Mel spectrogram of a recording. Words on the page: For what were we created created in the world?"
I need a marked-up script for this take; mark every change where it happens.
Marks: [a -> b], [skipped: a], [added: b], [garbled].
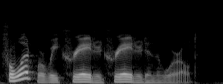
For what were we created created in the world?"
